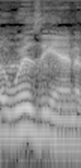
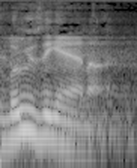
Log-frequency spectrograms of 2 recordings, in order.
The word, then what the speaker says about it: Louisiana: But if you're from there, it's not Louisiana, it's Louisiana. That's how you say it.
